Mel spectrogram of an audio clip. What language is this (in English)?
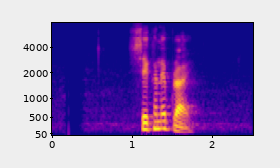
Bangla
